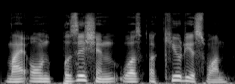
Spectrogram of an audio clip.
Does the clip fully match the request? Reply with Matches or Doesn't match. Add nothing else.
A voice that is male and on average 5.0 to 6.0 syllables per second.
Matches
